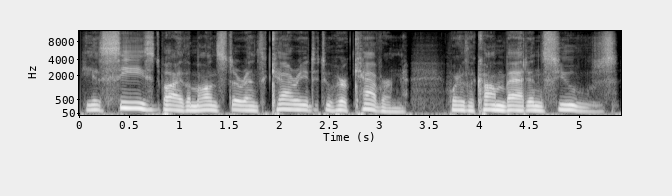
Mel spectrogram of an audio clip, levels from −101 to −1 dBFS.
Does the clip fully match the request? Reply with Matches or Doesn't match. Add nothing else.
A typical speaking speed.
Matches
